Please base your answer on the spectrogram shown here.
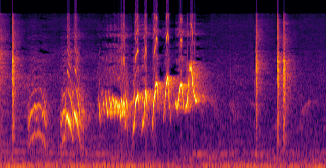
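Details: Kretekan song of a white-rumped shama, used to stir up a rival: looping arched whistles, then a fast buzzy warbled run with rattling clicks, followed by two sharp crackling clicks near the end.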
